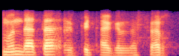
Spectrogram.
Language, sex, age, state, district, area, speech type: Kannada, male, 18-30, Karnataka, Gulbarga, urban, conversation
